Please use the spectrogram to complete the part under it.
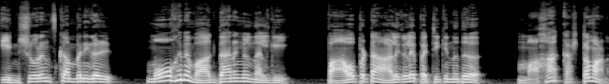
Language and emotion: Malayalam, disgusted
